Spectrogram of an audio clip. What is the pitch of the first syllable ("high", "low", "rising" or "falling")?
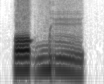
high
